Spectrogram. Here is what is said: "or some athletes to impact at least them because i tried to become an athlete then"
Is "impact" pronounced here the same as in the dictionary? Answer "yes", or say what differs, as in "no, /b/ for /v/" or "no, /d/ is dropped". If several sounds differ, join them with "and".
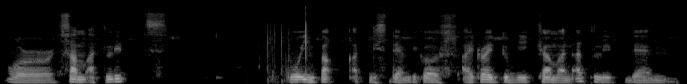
no, /t/ is dropped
